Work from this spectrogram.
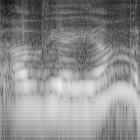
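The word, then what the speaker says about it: अयम्: first sentence aayam aayam because the aayam rhymes with yum.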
